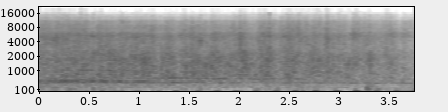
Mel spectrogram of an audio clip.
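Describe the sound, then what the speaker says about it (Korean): Church congregation at a Korean Full Gospel church broadcast giving hearty applause, a thick continuous roar of many clapping hands sustained at steady loudness for several seconds, with no talking over it. "힘찬 박수 부탁드립니다"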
